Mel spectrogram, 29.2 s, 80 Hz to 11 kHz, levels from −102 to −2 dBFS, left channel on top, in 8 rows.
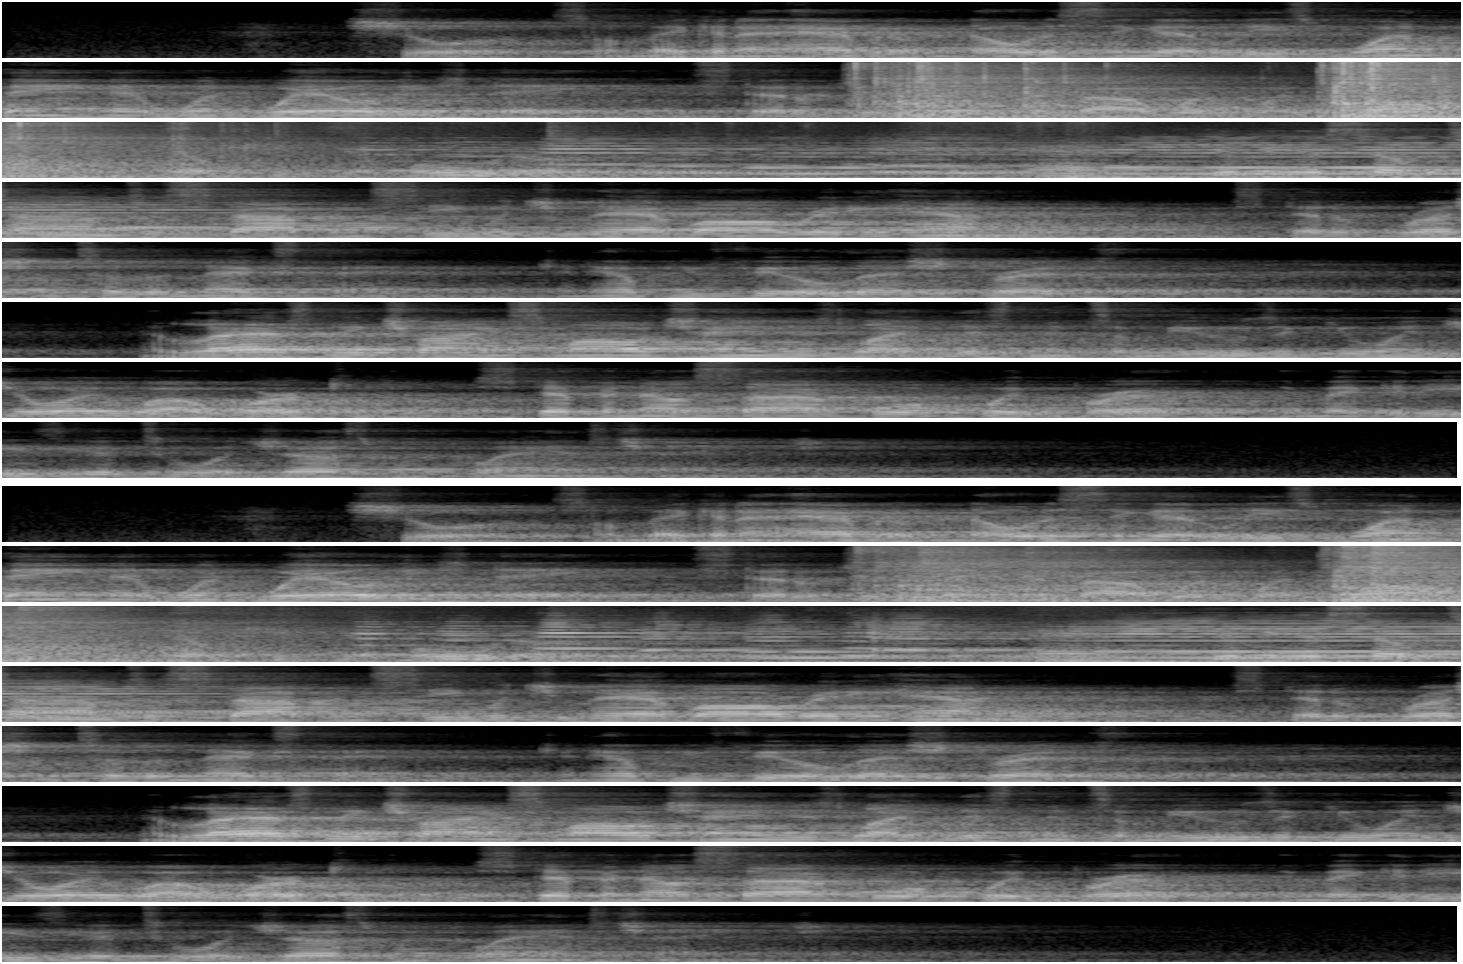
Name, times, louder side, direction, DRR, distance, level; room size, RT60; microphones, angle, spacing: voice 1, 0.9-8.8 9.8-13.6 13.9-15.7 16.0-17.3 18.6-27.4, equal, ahead, 3 dB, 0.3 m, -36 dB
sound 1, 5.8-10.1, left 2 dB, 80° left, 0.9 m, -33 dB
Brass instrument, 8.2-11.5, right 2 dB, 50° right, 0.6 m, -38 dB
9.0 x 6.3 x 4.3 m, 2.6 s
head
